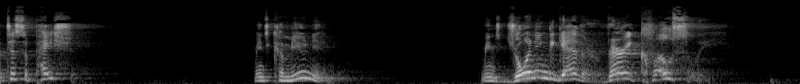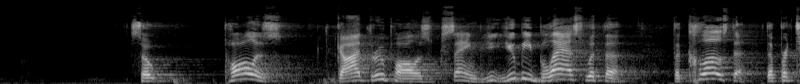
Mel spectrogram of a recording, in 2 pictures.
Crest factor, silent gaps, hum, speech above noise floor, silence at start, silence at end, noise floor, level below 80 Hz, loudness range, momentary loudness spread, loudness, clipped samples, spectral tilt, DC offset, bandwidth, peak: 22 dB; none; none; 45 dB; 0 s; 0 s; -68 dBFS; -64 dBFS; 10 LU; 13 LU; -23 LUFS; under 0.1%; -2 dB/octave; under 0.1%; 16 kHz; -2 dBFS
